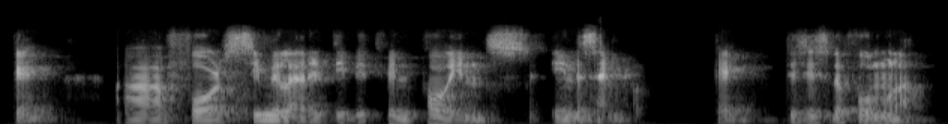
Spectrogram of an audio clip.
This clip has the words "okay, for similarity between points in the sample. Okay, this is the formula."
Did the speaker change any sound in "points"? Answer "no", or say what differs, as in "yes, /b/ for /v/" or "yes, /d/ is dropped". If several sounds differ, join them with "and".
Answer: no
